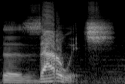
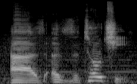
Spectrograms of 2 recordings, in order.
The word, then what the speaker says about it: Zatoichi: And they said the Zatowich, Zatoichi, there it is, it's the Zatoichi, I couldn't remember how they pronounced it, which is eerily familiar to Zatoichi, the blind swordsman.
